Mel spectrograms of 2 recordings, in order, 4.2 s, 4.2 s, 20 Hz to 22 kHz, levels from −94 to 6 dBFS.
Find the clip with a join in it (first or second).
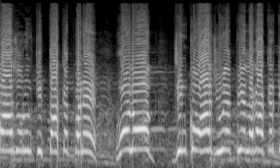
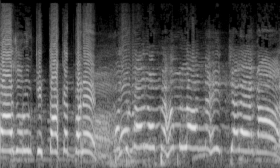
second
